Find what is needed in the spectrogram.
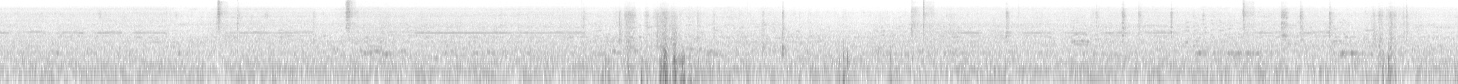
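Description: TIG welding arc hissing steadily as a steel steering arm is welded onto an early Ford spindle, with a few sharp clicks and a louder knock about halfway through.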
